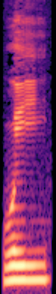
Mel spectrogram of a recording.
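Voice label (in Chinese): "wei1" Chinese; Cours de Chinois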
